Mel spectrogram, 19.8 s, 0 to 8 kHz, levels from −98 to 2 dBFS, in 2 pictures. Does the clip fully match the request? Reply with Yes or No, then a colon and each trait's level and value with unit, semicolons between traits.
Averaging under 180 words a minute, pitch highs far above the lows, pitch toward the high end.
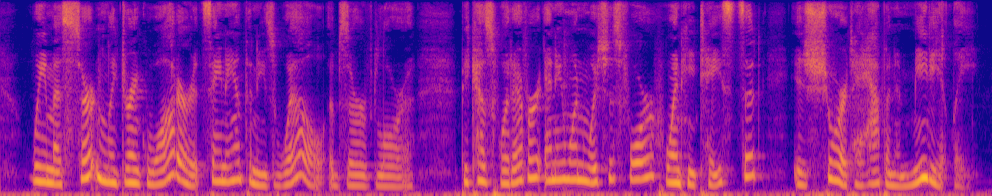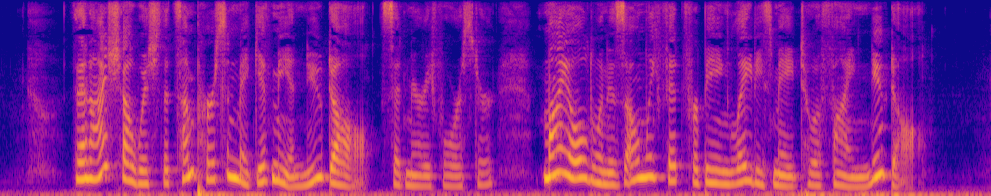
Yes: average, 170 wpm; wide, 6.9 semitones; high, 205 Hz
